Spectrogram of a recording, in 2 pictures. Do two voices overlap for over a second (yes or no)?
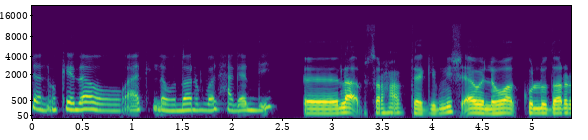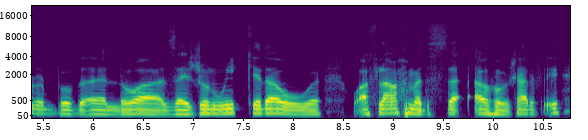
no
